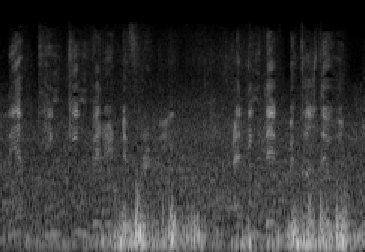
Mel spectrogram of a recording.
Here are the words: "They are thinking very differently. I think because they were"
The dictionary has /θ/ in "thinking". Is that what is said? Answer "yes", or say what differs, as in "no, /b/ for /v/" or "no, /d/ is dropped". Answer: no, /t/ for /θ/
